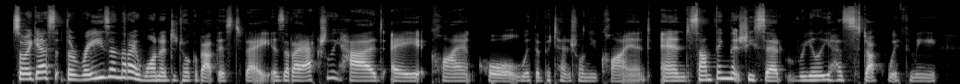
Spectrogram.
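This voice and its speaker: A woman with an Australian accent speaks at a medium pitch and a fairly quick pace. The sound is dry and close with no echo, on a very clean recording with a silent background. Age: 20s. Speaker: nutrition and life coach, podcast host. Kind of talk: solo podcast monologue. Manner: animated.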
